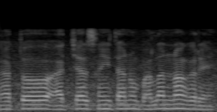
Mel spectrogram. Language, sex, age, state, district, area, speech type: Gujarati, male, 18-30, Gujarat, Valsad, rural, spontaneous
